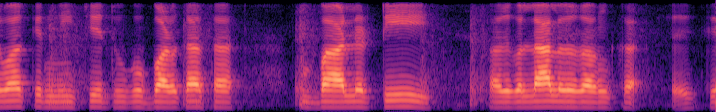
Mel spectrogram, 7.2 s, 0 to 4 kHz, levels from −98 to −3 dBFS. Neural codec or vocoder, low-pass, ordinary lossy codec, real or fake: none; 3.6 kHz; none; real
